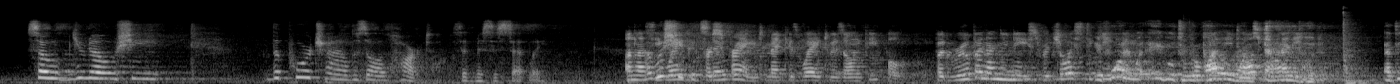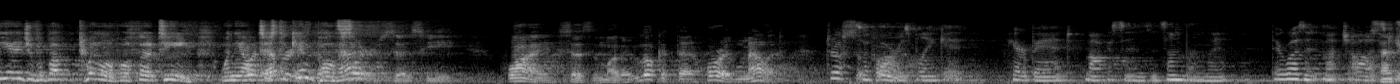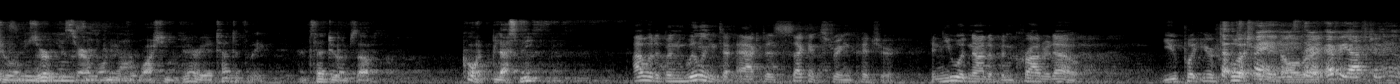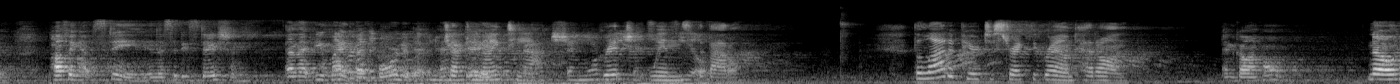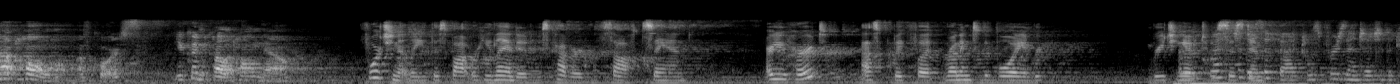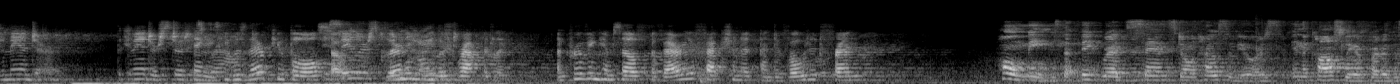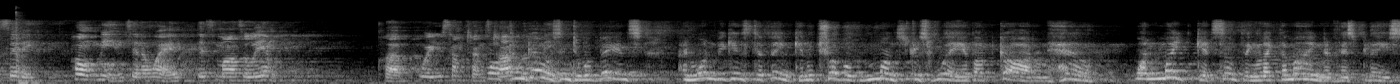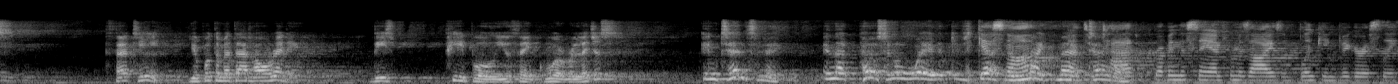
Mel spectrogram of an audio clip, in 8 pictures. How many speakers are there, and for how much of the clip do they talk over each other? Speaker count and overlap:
10, about 17%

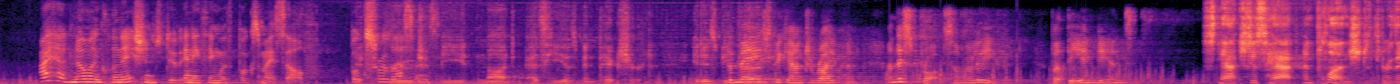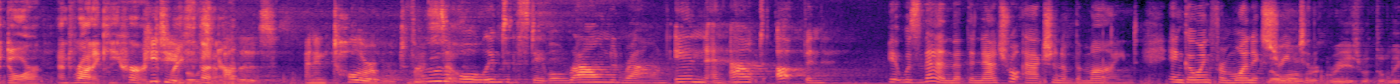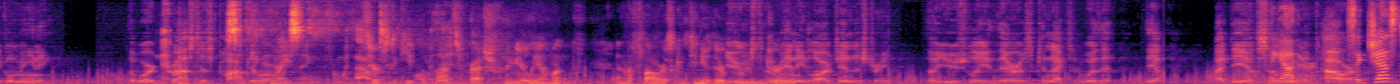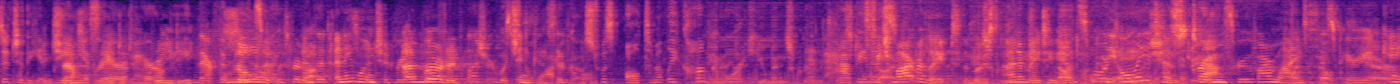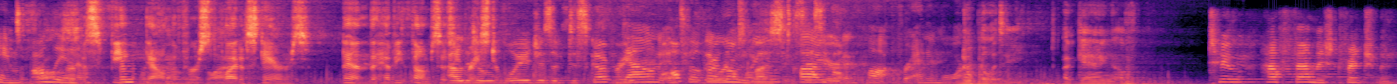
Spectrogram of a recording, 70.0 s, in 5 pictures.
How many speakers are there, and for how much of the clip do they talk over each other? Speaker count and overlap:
10, about 39%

